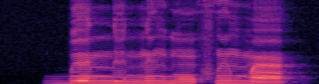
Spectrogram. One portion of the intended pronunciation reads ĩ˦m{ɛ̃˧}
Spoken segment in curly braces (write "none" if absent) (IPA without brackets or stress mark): ɛ̃˧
